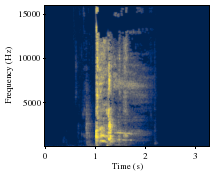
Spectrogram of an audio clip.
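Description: A young woman cries out loudly close by.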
